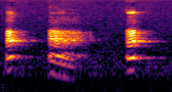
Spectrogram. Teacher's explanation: the first syllable is stressed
